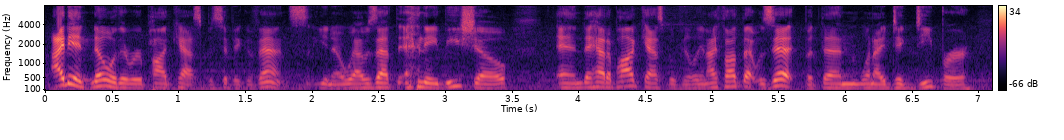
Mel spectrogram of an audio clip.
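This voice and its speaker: A man's voice: fairly high pitch, fast, fairly bright tone, a little hiss or hum. A man presenting at an audio trade expo in a casual conference-talk manner, voice a bit tired from many interviews, with lots of fillers and restarts. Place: expo stage.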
